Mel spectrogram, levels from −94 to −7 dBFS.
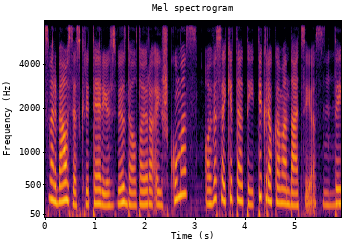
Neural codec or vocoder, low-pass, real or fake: none; 7.2 kHz; real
